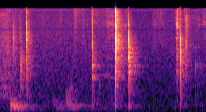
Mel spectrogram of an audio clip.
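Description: A few sharp taps and clicks of a plastic ruler and pen being handled and set down on a sheet of paper on a desk, the loudest a little past a second in.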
